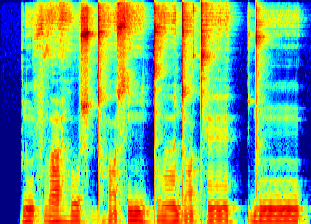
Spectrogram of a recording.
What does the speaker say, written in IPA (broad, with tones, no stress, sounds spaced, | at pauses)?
ɾ ũ˦ f ðˤ i˦ ɦ o˦˨ s dʱ ɒ˨ s ĩː˦˨ t ðˤ æ̃˦ d ɒ˨˦ t̪ʰ æ̃˦ | d ũː˦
